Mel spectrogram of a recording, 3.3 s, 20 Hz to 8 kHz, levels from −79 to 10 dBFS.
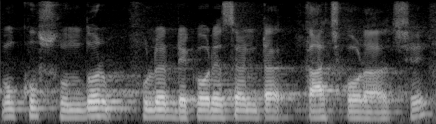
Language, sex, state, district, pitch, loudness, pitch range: Bengali, male, West Bengal, Paschim Medinipur, 130 Hz, -15 LUFS, 120-135 Hz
